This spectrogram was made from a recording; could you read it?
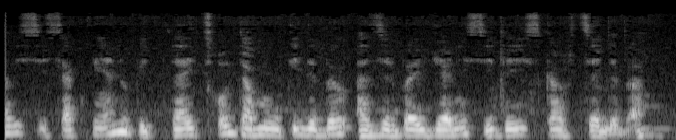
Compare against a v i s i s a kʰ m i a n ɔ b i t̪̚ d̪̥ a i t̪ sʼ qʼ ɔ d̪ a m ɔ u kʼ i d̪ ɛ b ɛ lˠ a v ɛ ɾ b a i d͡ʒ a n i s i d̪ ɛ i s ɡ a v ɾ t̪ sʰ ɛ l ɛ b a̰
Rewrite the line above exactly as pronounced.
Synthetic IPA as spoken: a v i s i s a kʰ m i a n ɔ b i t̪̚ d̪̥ a i t̪ sʼ qʼ ɔ d̪ a m ɔ u kʼ i d̪ ɛ b ɛ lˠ a z ɛ ɾ b a i d͡ʒ a n i s i d̪ ɛ i s ɡ a v ɾ t̪ sʰ ɛ l ɛ b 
